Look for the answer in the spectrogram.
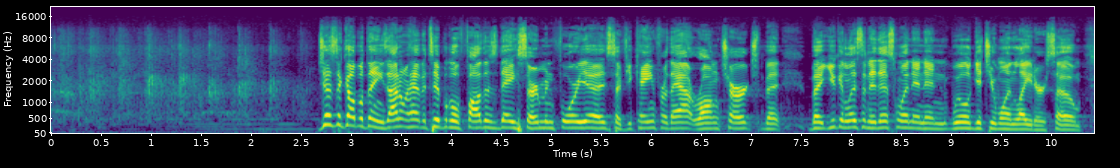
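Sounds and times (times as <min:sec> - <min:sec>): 
church congregation applauding during a Father's Day service: 0:00.0 - 0:03.3
speech: 0:02.7 - 0:10.4.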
